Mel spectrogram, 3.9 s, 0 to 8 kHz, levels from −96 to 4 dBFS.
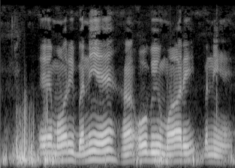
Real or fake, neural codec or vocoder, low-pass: real; none; 7.2 kHz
